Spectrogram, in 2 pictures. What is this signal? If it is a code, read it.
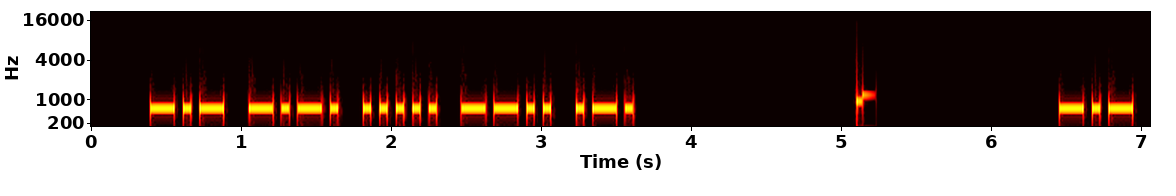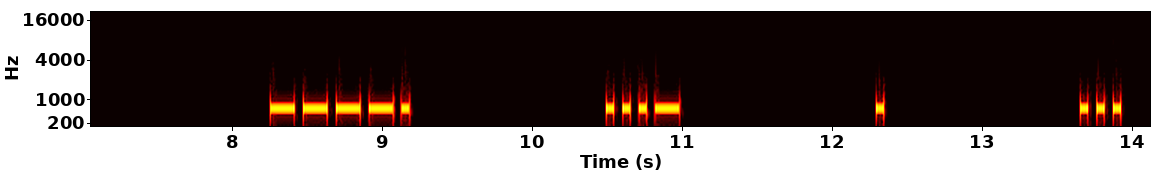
Morse code, heard as a keyed tone, about 21 wpm, spaced as for 9 wpm, 700 Hz. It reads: KC5ZR K9VES
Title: USA Call Signs - 5 Characters - 8x Character Spacing - 22wpm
